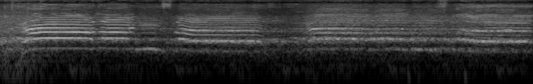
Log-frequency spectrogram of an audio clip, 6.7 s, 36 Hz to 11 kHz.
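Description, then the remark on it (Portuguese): A crowd of football fans chants loudly in unison outside Craven Cottage in England at 11:15 at night after the Fulham–Tottenham match, as the Tottenham bus leaves and fans wait for the players; voices rise and fall in repeated sung phrases over a steady roar of shouting, no single voice standing out. “Estou na porta do Craven Cottage. O ônibus do Tottenham está por aqui saindo, alguns torcedores esperando a saída dos jogadores.”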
